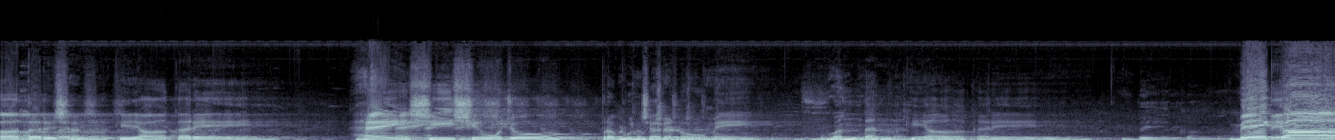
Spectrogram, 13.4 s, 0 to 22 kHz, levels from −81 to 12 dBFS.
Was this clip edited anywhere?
no; 0 cuts

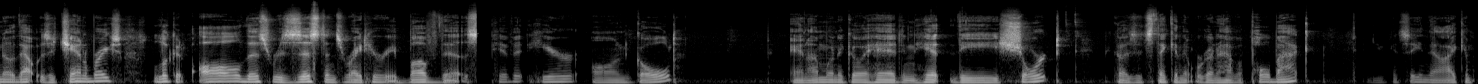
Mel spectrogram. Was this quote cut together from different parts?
yes; 2 cuts; at 4.7 s, 13.6 s

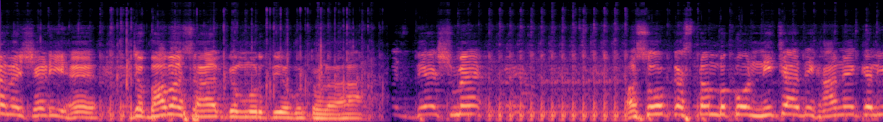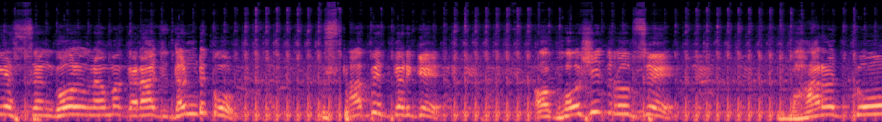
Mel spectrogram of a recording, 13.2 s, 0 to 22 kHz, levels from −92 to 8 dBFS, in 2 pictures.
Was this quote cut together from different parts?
yes; 1 cut; at 3.1 s

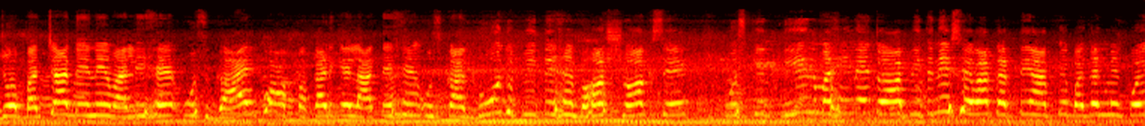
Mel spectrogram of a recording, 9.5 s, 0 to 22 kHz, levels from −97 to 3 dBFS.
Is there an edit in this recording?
no; 0 cuts

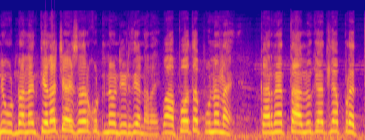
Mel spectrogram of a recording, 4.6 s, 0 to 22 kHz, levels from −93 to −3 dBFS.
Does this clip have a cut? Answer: yes; 2 cuts; at 2.0 s, 3.1 s

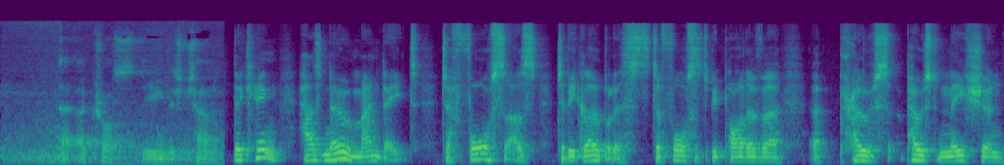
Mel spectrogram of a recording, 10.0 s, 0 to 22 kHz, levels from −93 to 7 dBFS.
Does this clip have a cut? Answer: yes; 1 cut; at 2.2 s

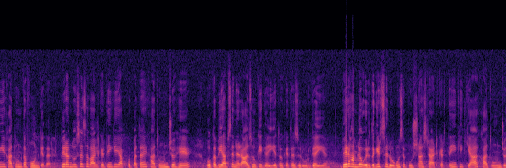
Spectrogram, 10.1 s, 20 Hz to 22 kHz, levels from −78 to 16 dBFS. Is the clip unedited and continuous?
no; 2 cuts; at 1.1 s, 6.7 s

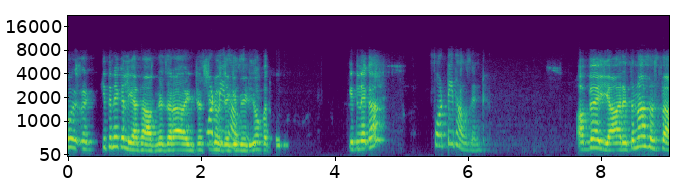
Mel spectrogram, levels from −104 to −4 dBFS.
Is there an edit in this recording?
no; 0 cuts

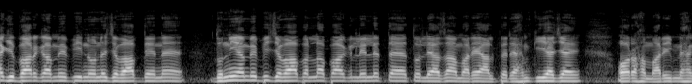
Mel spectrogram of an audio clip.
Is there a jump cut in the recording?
no; 0 cuts

